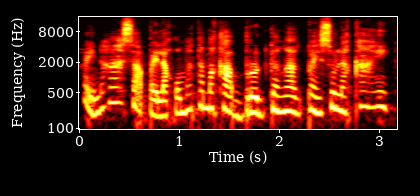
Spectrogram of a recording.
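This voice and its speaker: A woman's voice: mid-range voice, a little fast, husky. A woman playing a caring, money-worried wife and mother in a podcast drama. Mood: gentle. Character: caring wife and mother, anxious about money, soft-spoken.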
